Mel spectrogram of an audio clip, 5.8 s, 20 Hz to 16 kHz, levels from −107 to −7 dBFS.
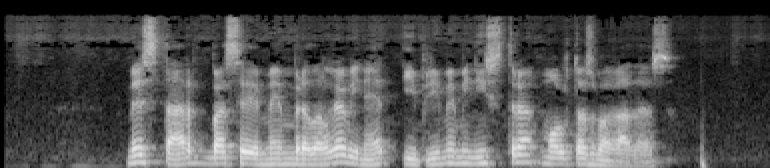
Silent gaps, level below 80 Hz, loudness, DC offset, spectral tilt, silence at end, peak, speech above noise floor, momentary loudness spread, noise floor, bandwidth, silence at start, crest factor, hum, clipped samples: none; -56 dBFS; -24 LUFS; under 0.1%; -4.5 dB/octave; 0.5 s; -6 dBFS; 36 dB; 7 LU; -59 dBFS; 11.5 kHz; 0.95 s; 20 dB; none; under 0.1%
